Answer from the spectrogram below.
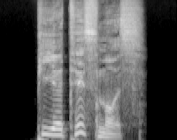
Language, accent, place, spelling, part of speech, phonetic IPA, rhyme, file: German, Germany, Berlin, Pietismus, noun, [pieˈtɪsmʊs], -ɪsmʊs, De-Pietismus.ogg
- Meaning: pietism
